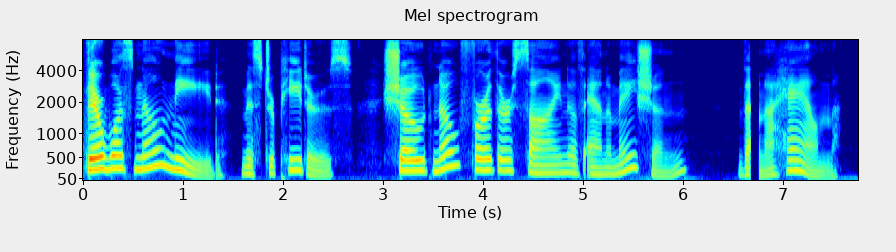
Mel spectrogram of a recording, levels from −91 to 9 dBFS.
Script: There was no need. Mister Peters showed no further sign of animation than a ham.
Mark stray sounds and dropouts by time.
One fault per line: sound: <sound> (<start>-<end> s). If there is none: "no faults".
sound: dropout (6.7-6.8 s)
